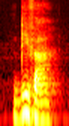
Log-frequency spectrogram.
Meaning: a diva
- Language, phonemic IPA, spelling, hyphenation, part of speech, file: Dutch, /ˈdi.vaː/, diva, di‧va, noun, Nl-diva.ogg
